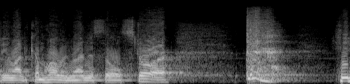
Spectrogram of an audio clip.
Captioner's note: cough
